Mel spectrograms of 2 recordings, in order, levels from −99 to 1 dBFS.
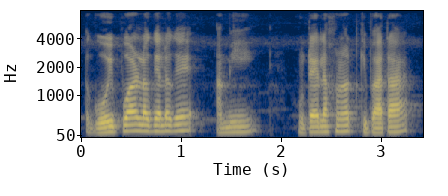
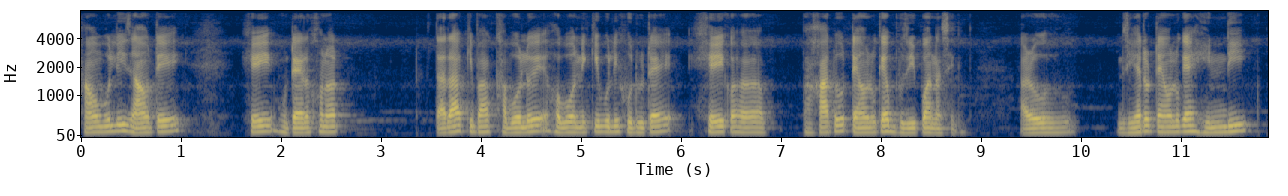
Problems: background sounds at intervals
